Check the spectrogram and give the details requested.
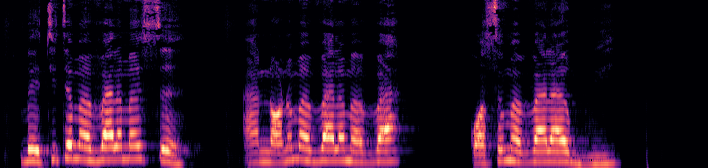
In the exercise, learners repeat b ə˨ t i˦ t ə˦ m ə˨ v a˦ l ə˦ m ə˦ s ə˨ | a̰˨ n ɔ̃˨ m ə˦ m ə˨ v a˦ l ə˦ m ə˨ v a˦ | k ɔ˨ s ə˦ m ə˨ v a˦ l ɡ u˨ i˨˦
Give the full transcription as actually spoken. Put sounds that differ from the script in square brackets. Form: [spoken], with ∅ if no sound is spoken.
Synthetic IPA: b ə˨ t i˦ t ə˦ m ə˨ v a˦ l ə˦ m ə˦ s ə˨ | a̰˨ n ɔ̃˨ [n] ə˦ m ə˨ v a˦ l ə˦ m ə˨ v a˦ | k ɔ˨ s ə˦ m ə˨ v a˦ l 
